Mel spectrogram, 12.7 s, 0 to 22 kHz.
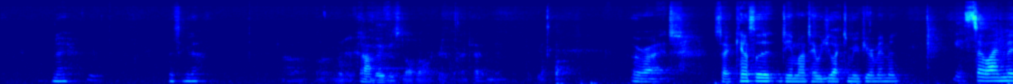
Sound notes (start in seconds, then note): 6.2 speaks faintly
